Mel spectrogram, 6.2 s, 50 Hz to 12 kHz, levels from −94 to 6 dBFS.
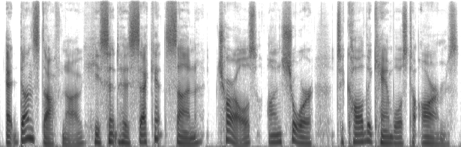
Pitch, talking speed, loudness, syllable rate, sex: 115 Hz, 155 wpm, -21 LUFS, 4.3 syllables/s, male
